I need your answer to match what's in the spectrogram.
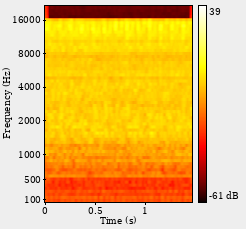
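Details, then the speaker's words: GM Ecotec cold start after sitting 15 hours, following replacement of the timing chain, tensioner and guides: smooth, even idle with no chain rattle or ticking; normal idle after repair. "that's obviously way way better no rattle no 100%"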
